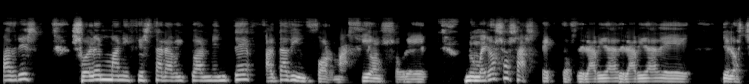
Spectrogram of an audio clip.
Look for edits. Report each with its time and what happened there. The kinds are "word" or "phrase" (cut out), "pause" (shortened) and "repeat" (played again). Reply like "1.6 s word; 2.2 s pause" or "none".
6.2 s repeat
